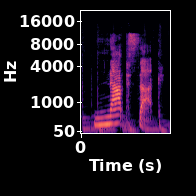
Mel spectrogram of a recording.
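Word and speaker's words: knapsack: no sound at all the K is silent when it comes before an end so when the K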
